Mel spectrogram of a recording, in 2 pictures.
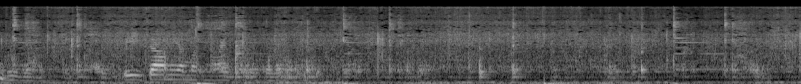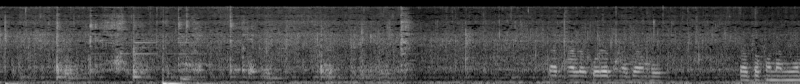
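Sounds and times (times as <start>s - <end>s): metal spatula scraping pan: 0.0s - 12.3s
onions sizzling in hot oil: 0.0s - 16.0s.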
